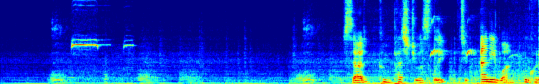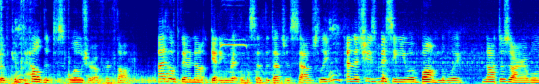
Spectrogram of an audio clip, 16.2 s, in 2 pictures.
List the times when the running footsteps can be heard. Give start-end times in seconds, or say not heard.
not heard.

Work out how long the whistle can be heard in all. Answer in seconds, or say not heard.
3 s.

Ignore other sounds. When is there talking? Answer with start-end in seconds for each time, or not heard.
5.1-16.1.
